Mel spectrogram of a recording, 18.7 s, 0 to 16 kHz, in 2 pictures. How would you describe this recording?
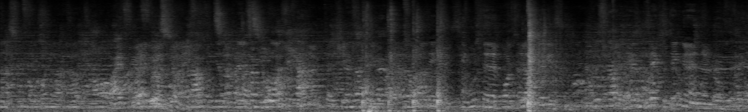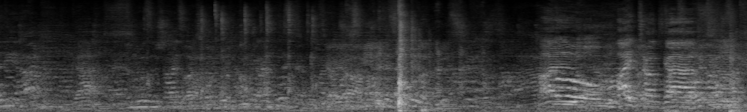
die eule, klarastr. 68, 45130 essen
